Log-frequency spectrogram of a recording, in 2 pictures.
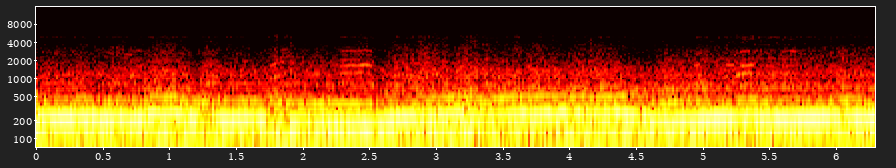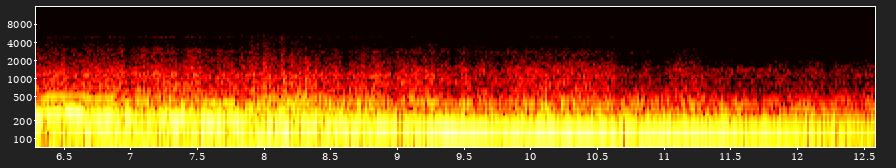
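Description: Renault Clio III RS rally car's four-cylinder engine heard from inside the cabin, held at high revs with small rises and dips over a constant road-noise haze. About eight seconds in the revs fall to a lower, steady note that fades toward the end.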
